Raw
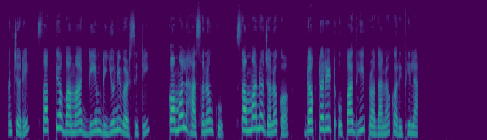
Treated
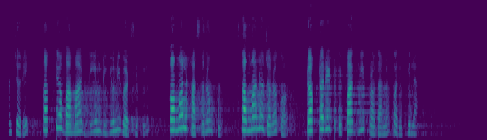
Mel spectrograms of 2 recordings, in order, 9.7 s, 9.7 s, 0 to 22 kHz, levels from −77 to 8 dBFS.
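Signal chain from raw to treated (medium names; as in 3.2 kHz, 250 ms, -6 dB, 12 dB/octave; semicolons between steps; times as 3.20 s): on a send at -7 dB: reverberation RT60 3.8 s, pre-delay 60 ms; on the sum: upward expansion 2.5:1, over -39 dBFS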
